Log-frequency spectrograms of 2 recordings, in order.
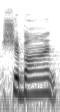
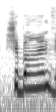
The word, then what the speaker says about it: Siobhan: Siobhan. – Thank you. Siobhan Vivian.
